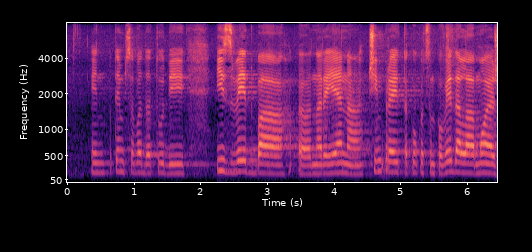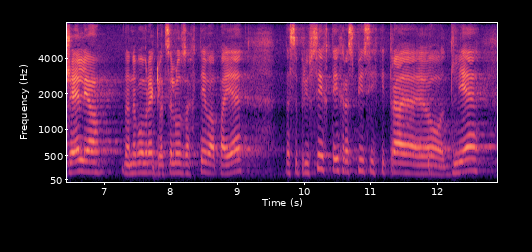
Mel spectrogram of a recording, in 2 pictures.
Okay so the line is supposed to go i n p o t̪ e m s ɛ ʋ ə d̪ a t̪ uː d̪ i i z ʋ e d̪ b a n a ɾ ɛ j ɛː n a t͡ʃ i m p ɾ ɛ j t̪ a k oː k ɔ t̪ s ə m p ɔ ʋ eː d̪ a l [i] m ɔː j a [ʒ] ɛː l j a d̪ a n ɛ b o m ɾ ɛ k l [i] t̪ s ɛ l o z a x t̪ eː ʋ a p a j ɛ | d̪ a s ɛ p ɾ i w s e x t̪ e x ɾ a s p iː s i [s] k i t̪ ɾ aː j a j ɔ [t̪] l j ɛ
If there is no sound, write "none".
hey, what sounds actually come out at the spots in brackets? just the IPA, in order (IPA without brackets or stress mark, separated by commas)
a, ʒ, a, x, d̪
